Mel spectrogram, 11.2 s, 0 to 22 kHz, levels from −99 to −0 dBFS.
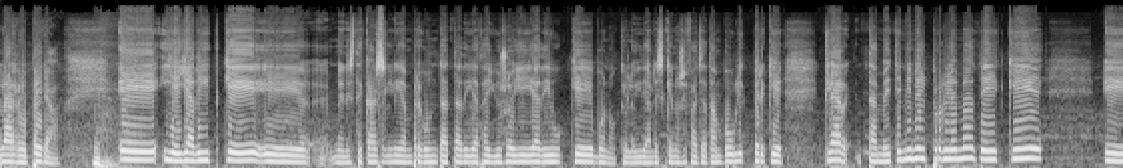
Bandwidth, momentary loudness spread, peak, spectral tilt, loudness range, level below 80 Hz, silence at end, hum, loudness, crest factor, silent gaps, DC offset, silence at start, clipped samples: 19 kHz; 7 LU; -4 dBFS; -5.5 dB/octave; 3 LU; -30 dBFS; 0 s; none; -13 LUFS; 8 dB; none; under 0.1%; 0 s; under 0.1%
